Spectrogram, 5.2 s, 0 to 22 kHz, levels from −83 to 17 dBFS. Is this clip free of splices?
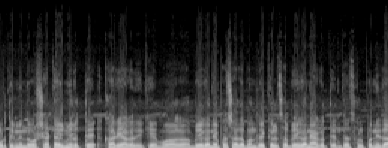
yes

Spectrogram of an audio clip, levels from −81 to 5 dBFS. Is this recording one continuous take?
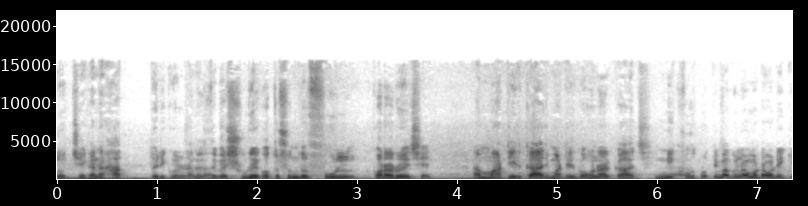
no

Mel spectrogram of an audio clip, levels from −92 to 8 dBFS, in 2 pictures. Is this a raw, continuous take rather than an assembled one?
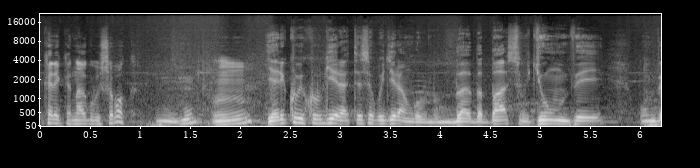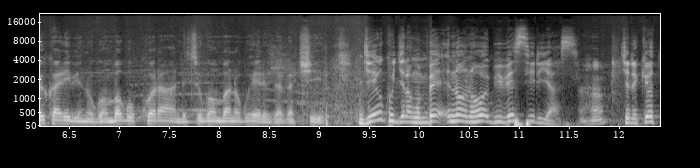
yes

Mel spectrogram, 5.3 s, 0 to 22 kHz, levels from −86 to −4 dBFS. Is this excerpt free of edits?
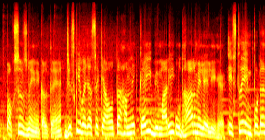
no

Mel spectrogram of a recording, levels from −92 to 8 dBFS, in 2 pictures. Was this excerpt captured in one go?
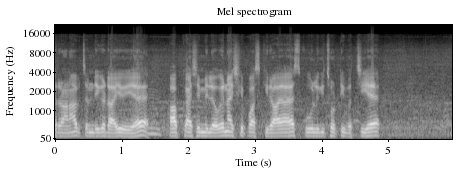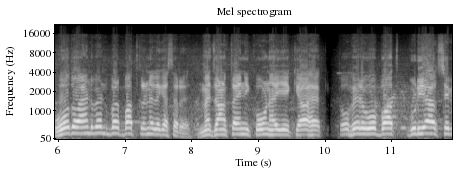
no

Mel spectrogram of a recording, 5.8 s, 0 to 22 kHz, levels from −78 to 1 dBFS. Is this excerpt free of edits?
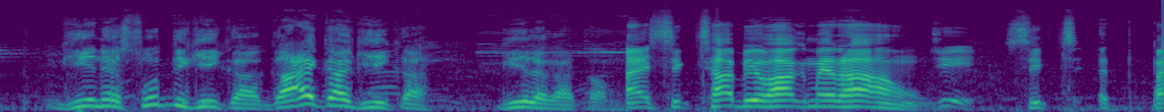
no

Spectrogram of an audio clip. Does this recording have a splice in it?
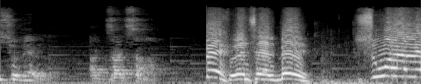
yes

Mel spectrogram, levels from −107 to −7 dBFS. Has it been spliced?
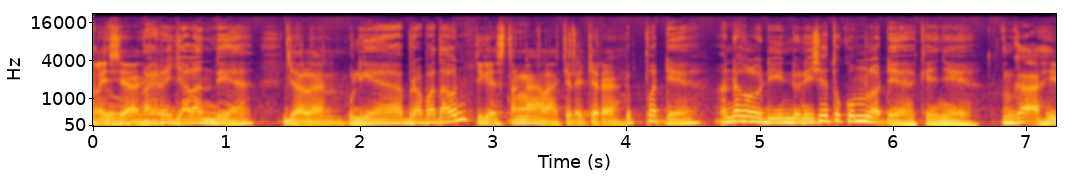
yes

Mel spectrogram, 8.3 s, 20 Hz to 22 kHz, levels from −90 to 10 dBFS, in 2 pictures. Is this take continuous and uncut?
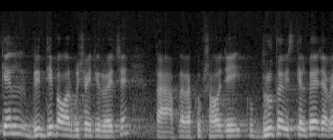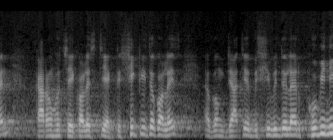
yes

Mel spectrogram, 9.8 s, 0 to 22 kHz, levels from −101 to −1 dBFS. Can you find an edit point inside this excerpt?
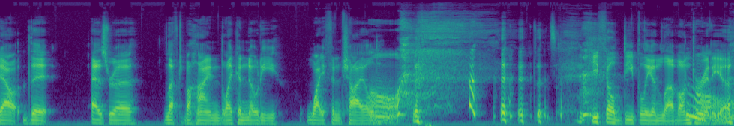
no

